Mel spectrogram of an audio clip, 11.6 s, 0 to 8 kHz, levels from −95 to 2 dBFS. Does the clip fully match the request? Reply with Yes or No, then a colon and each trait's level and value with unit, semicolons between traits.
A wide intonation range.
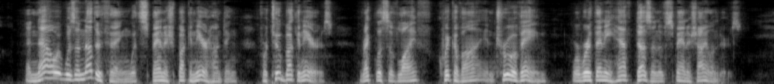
Yes: wide, 5.7 semitones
